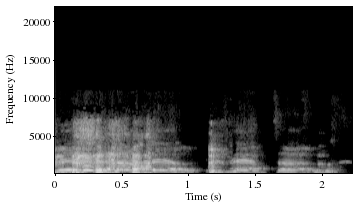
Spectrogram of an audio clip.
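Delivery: laughing calm down. Retold or imitated. Retelling the movie to a friend, laughing slow quote. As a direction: say it through laughter. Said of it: "He said".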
